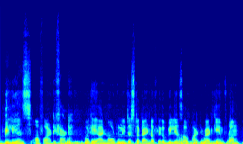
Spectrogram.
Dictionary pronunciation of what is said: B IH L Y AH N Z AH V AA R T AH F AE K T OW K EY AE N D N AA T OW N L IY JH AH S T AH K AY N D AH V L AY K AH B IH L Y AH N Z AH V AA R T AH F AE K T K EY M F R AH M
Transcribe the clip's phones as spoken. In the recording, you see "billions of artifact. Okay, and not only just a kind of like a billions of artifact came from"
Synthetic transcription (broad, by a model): B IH L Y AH N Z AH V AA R T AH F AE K T OW K EY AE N D N AA T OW L IY JH AH S T AH K AY N D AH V L AY K AH B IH L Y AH N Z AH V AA R T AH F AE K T K EY M F R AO M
